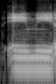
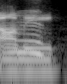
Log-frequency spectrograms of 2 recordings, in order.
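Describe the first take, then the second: First: The name is said with an American English pronunciation. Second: The name is said with a Japanese pronunciation. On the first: "Amy in American" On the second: "Ami in the Japanese one"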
